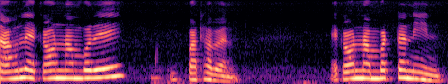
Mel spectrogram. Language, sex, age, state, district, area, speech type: Bengali, female, 18-30, West Bengal, Uttar Dinajpur, urban, spontaneous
